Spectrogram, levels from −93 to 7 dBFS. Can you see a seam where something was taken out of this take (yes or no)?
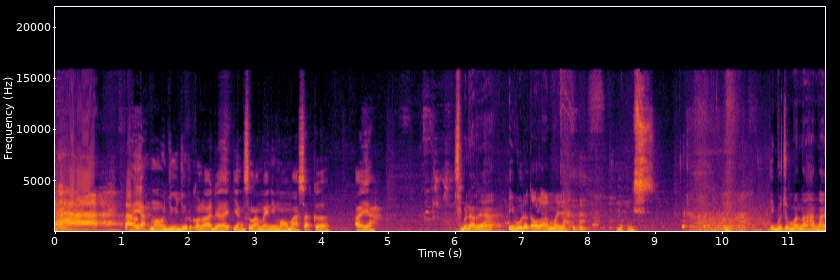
yes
